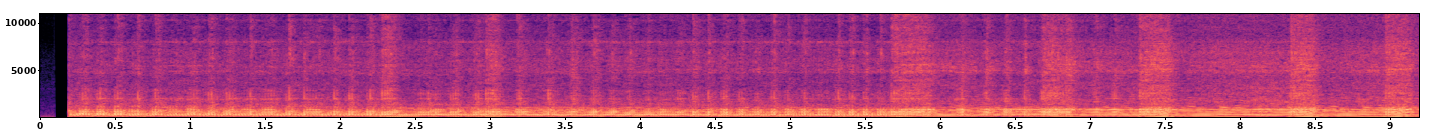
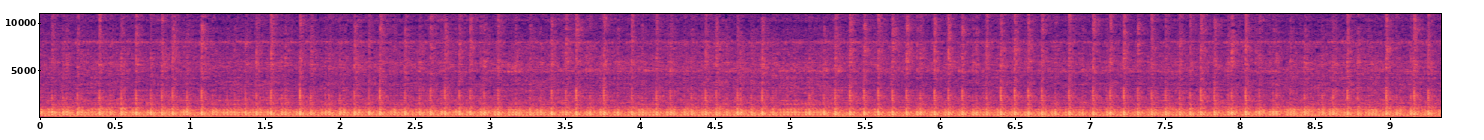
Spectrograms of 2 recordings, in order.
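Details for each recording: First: McCulloch 55 gear-drive chainsaw, first run on a new homemade tank wick, fuel starvation issues: ragged idle, uneven rises and dips on throttle blips; fuel dribbled from carb front after turning low-speed needle, owner suspects low-speed side problem. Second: McCulloch 55 gear-drive chainsaw after fixing fuel starvation with a Scotch-Brite tank wick and a 090 carb swap: a crisp, steady two-stroke buzz at an even pitch without bogging or surging; running cleanly.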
